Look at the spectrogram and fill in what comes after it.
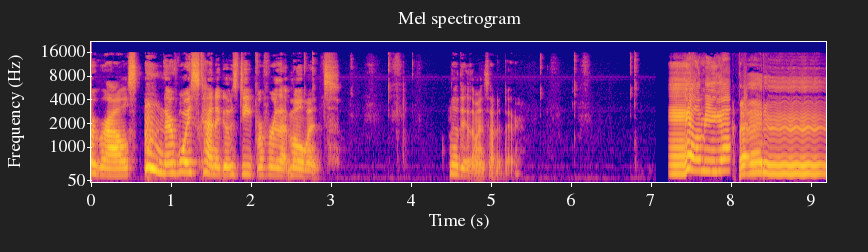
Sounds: clicking, speech

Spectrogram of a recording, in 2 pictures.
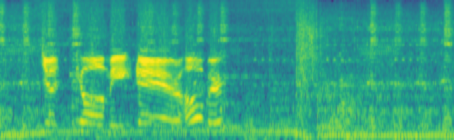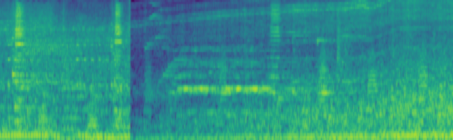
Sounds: speech, music

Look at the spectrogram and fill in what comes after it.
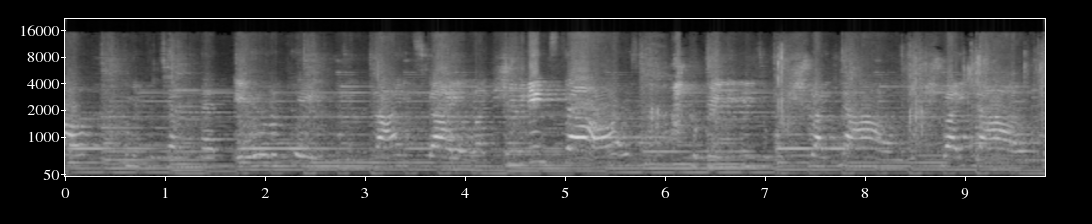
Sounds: inside a large room or hall, music

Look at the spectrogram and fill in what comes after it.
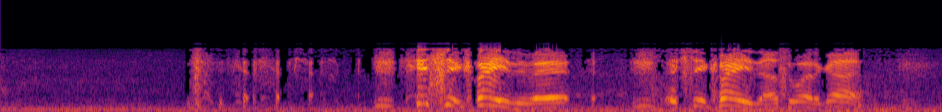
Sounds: speech, vehicle

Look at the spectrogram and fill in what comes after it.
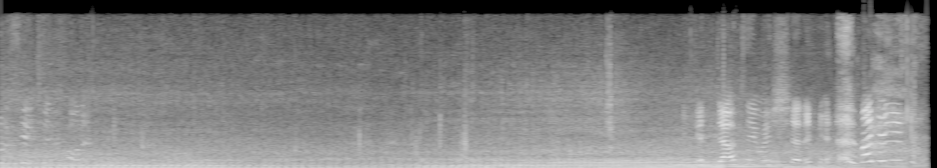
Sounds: speech

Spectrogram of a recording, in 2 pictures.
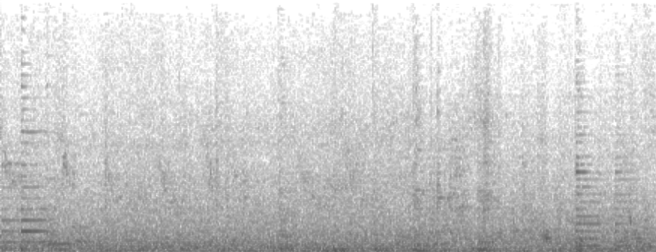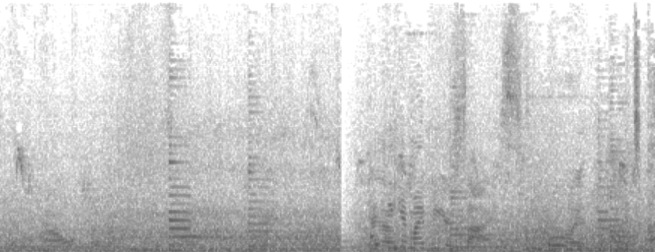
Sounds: music, speech

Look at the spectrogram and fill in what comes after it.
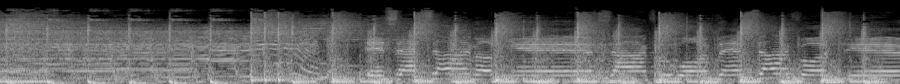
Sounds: music, progressive rock

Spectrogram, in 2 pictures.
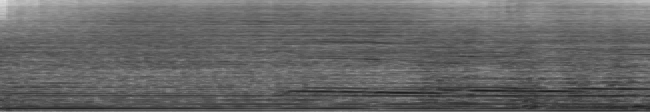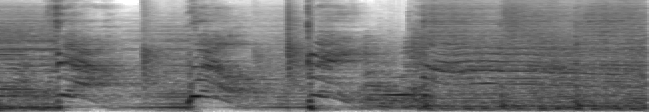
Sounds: music, singing, heavy metal

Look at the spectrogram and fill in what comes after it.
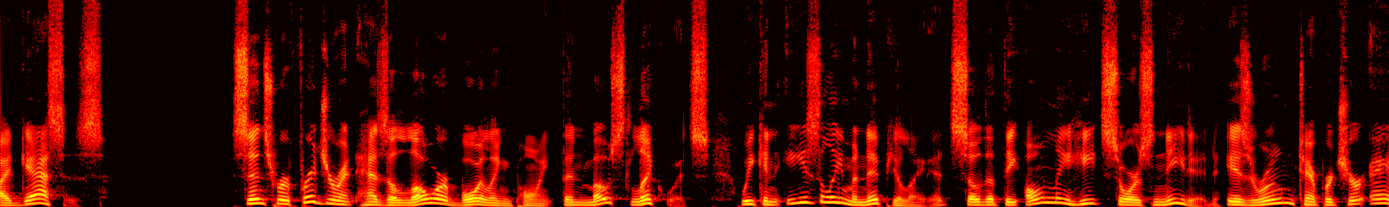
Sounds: speech

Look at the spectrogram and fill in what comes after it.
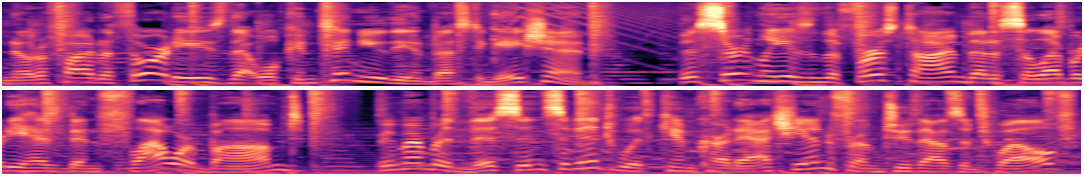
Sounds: music, speech

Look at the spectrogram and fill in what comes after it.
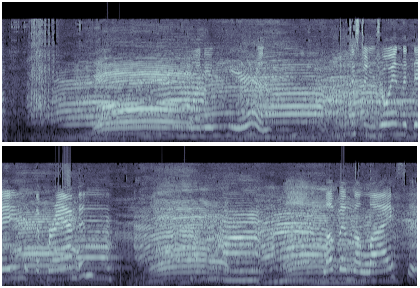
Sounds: speech

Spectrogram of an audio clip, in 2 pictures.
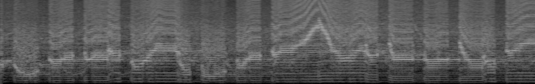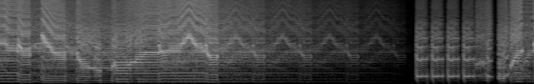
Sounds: dubstep, music, electronic music

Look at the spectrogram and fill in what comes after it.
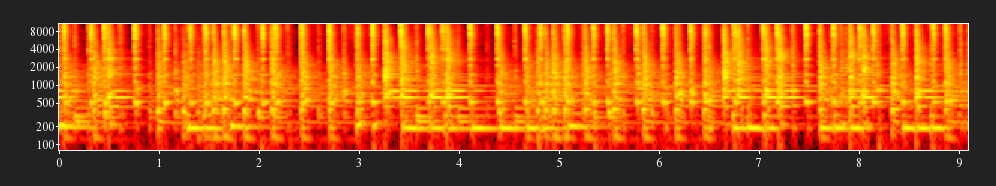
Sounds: musical instrument, drum, music

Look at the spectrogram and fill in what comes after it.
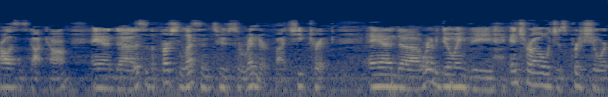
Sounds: speech

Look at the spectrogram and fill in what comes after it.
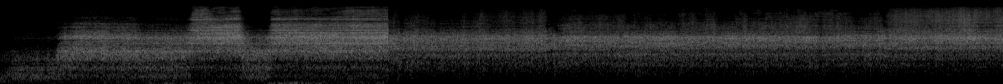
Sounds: blowtorch igniting

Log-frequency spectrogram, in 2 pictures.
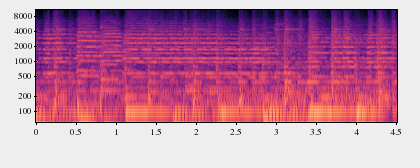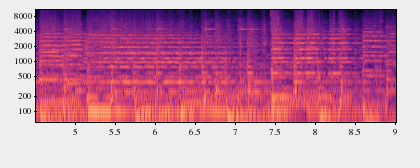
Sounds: music, speech

